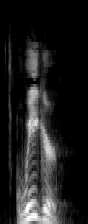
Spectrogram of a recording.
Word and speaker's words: Uyghur: Uyghur.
